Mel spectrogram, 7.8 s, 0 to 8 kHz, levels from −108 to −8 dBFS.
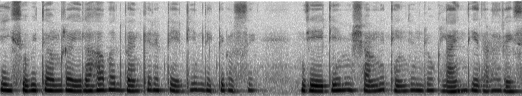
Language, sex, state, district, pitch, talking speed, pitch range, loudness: Bengali, male, West Bengal, Kolkata, 175 Hz, 155 wpm, 165-185 Hz, -16 LUFS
